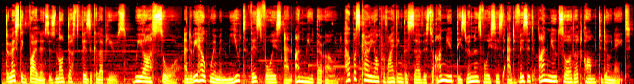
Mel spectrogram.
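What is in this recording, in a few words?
Maltese English, female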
